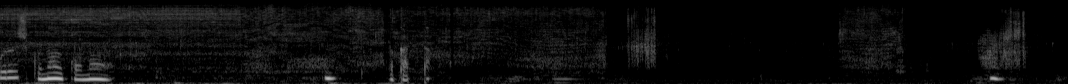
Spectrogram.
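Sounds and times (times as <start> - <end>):
shower water running: 0.0 - 6.1
speech: 0.2 - 1.2.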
